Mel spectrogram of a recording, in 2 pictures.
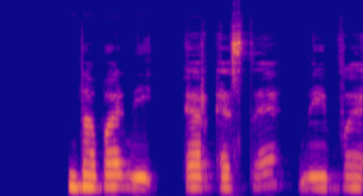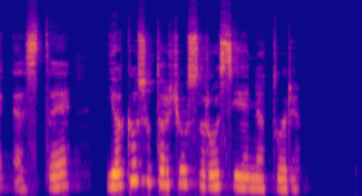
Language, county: Lithuanian, Alytus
